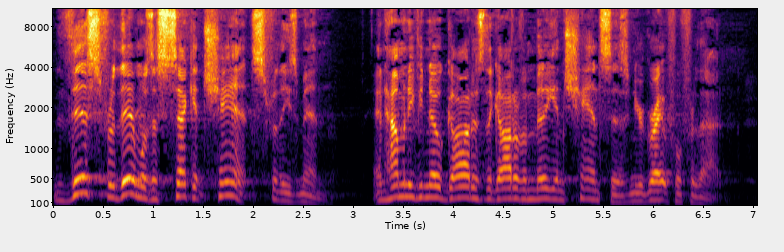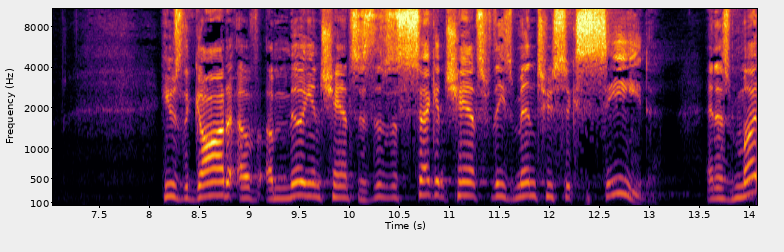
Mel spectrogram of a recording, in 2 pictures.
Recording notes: Recorded live at The Fellowship at Mt Juliet on May 12, 2019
